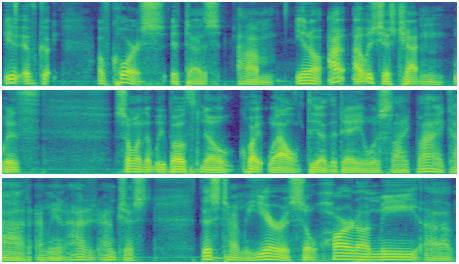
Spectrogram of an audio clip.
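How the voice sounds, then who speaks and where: A man with a very low, gravelly voice that swings widely in pitch, sounding stuffed up. He co-hosts a casual local radio chat, loose and joking. The studio sound is close and dry. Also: lively intonation, unhurried, a little mellow, no echo. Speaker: radio show co-host.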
